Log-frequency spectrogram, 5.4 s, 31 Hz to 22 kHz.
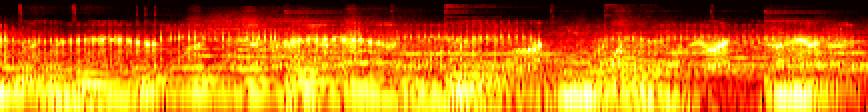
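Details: Edible frogs, a type of water frog, in a courtship chorus recorded outdoors with a Canon G7X. Rippling croaks rise and fall in bursts about every second, over a steady waltz tune with deep bass notes.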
